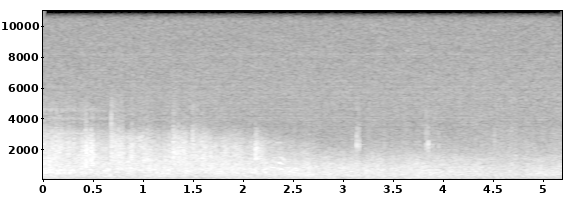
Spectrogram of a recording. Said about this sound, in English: The business we owned, the gravel plant, was probably 1,500 to 2,000 feet from Pepcom. Sounded just like a bomb that went off right next to us.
